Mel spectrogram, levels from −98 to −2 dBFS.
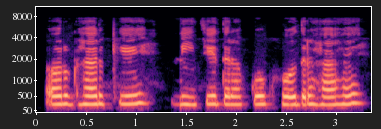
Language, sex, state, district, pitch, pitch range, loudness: Hindi, female, Chhattisgarh, Sarguja, 255 Hz, 250-265 Hz, -18 LUFS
